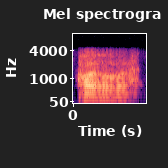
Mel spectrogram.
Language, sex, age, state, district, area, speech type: Assamese, male, 60+, Assam, Majuli, urban, conversation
